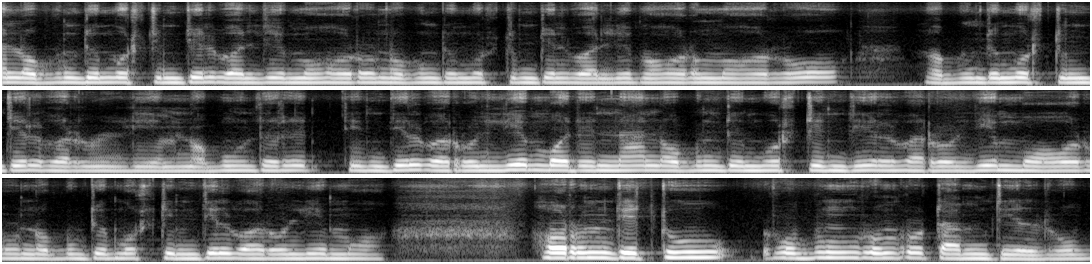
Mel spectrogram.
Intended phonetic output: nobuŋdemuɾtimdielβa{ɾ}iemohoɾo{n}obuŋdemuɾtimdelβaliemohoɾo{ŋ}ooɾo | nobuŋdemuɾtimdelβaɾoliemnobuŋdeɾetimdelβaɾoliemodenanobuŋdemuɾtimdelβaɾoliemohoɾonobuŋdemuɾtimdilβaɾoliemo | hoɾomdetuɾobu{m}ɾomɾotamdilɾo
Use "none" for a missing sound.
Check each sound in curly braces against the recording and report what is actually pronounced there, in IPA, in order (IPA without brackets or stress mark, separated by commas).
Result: l, n, m, ŋ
